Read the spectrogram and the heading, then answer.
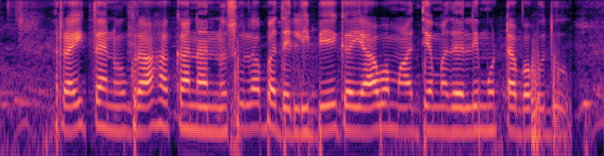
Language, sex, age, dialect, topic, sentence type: Kannada, female, 60-100, Coastal/Dakshin, agriculture, question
